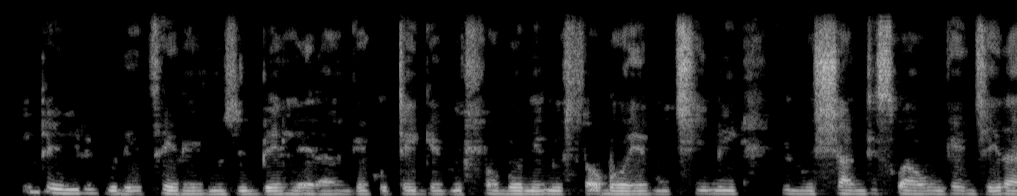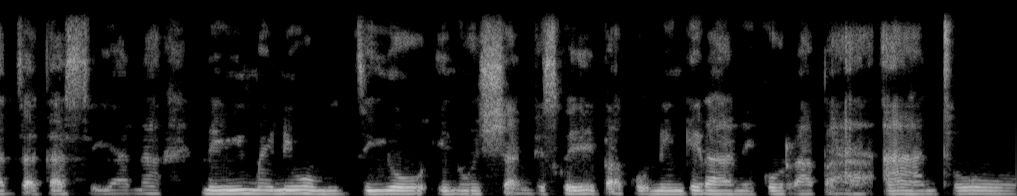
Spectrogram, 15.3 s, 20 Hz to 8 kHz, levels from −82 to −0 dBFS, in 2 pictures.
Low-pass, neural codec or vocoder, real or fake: 7.2 kHz; vocoder, 24 kHz, 100 mel bands, Vocos; fake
